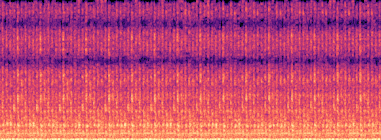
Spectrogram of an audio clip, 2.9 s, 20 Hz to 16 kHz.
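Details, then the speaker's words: 2017 Ram 3500 Cummins diesel just after changing both fuel filters and priming: steady, even clatter settling into smooth idle with no stumble or hunting; normal idle. "Time to start it up, make sure we don't have any air in the system."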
